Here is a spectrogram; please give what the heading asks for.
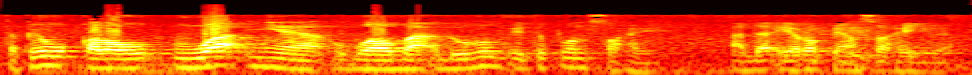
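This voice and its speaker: In a classroom, a man teaches Arabic grammar, quizzing his students and stressing points emphatically. His voice is medium-pitched, a little mellow, fairly even in intonation and moderate in pace, in an echoey, dull room recording with slight background noise.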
